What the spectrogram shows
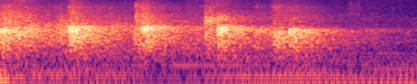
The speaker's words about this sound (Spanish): Dale ese aplauso al Señor y acabamos.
